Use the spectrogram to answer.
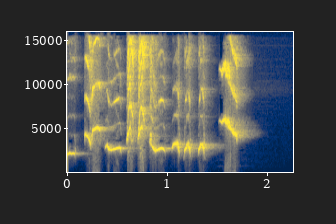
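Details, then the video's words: Captive Bali orange-headed thrush singing a loud, tight song used to coax young or silent birds into song: a steady whistle, then a quick run of warbled, slurred notes and a final high rising phrase. "Kicauan ANIS MERAH Ini Cocok Buat Masteran"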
